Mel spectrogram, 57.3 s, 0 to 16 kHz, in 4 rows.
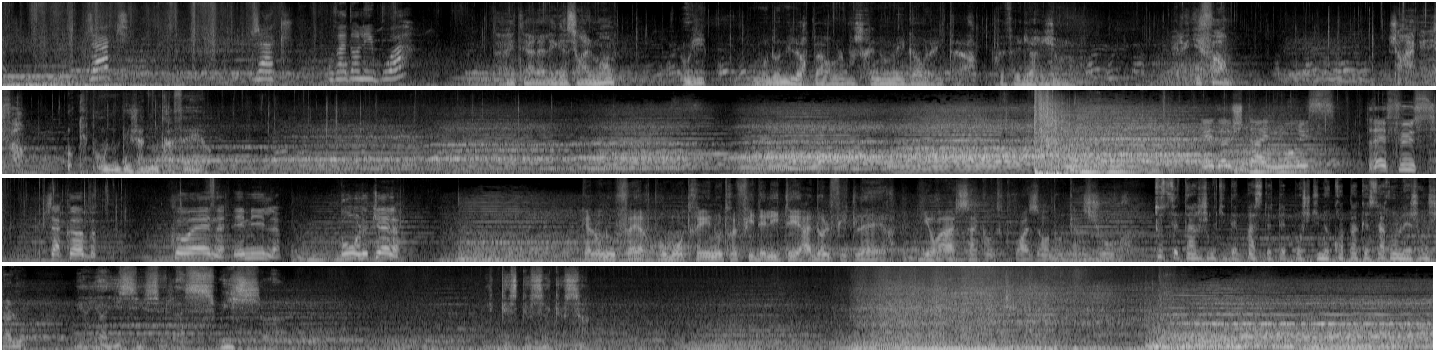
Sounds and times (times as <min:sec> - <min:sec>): Music: 0:00.0 - 0:57.3.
